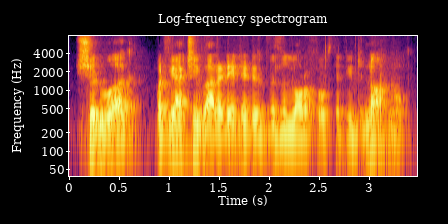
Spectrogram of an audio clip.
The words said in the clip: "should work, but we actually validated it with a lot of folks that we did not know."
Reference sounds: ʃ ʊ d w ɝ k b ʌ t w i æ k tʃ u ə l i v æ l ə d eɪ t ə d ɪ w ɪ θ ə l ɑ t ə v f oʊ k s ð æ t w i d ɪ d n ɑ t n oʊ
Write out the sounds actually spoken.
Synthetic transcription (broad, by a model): ʃ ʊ d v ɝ k b ʌ t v i æ k tʃ u ə l i v æ l ə d eɪ t ə d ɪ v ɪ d ə l ɑ t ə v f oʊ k s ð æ t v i d ɪ d n ɑ t n oʊ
